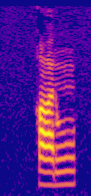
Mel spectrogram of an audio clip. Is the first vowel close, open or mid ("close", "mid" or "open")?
open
